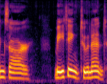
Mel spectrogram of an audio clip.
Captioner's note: speaking French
